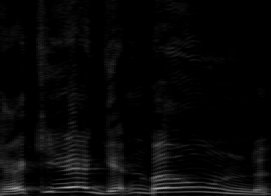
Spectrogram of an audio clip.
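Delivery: loud, high gung-ho whoop, eager shout. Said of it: "she's like".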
